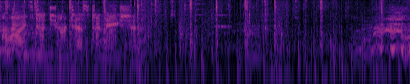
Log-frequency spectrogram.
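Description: A horse whinnies, a long wavering call over the first second and a half, with a second, shorter whinny near the end. Hooves clop unevenly in between.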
